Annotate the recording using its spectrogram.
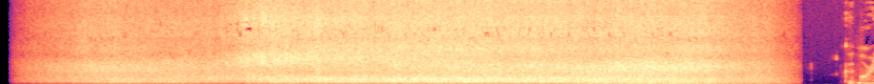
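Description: Ocean surf washing onto a beach, a steady rush of waves that fades in at the start, swells a little about three seconds in, and fades out near the end.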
